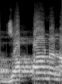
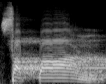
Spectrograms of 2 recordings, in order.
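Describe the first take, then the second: First: The word begins with a 'j' consonant sound. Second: The word begins with an 's' consonant sound.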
